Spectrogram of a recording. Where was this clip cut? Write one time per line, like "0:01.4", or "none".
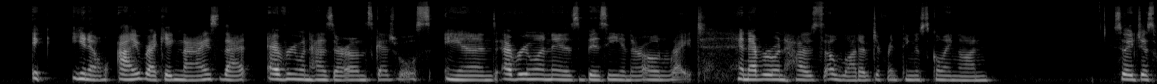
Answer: none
